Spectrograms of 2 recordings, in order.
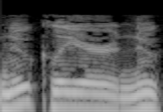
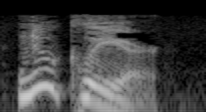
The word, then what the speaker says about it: nuclear: who somehow pronounce the word nuclear. And what is it about smart people who can't say nuclear? Now repeat after me 5 times.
